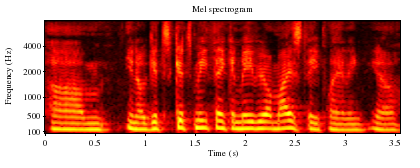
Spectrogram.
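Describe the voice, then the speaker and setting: Here a man speaks with a Midwestern US accent in a high voice. He moves at a fairly quick pace with fairly even intonation. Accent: US Midwest. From Iowa, Fort Dodge. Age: 60s. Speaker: lawyer. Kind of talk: lecture. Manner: casual, halting.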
